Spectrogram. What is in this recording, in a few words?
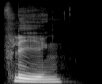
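"fleeing", British English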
